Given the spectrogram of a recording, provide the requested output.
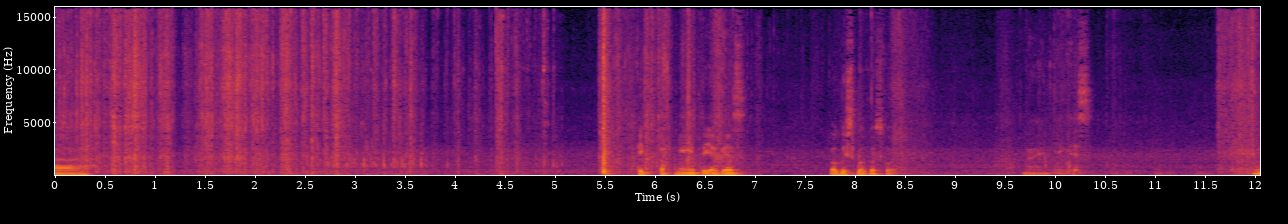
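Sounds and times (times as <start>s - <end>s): plastic packaging crinkling: 0.0s - 7.2s, 11.6s - 12.0s.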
